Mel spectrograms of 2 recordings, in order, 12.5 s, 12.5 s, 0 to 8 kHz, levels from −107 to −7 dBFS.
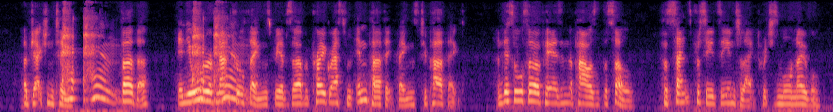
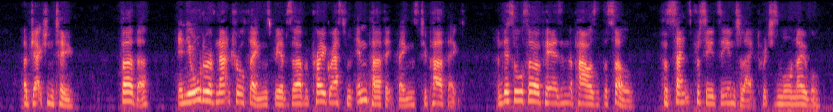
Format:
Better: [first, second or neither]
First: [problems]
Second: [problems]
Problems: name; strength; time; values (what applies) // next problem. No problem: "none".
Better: second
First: background sound (Cough); 2 dB below the speech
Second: none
